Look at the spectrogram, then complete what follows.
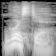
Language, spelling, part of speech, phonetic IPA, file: Russian, гостья, noun, [ˈɡosʲtʲjə], Ru-гостья.ogg
- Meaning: female equivalent of гость (gostʹ): female guest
